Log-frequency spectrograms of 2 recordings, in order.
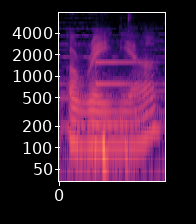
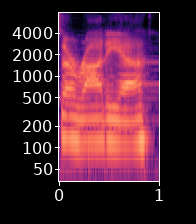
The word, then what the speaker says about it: Aradia: There's Karkat, Arania, or Dia, whoever, It's Aradia.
